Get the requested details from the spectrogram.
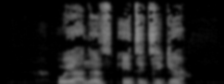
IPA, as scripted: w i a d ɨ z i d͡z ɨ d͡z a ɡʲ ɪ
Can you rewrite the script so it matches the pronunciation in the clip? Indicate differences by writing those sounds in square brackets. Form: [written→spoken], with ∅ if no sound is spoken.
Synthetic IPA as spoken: w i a [d→n] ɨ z i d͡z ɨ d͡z [a→i] ɡʲ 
